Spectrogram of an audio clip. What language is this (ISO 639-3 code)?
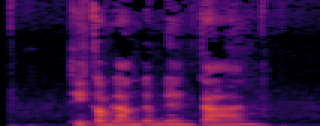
tha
